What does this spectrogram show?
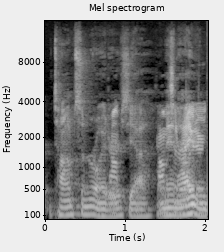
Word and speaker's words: Thomson Reuters: Um Chris, you guys have picked up some incredible awards, Forbes, Thomas Reuters. If I Did I Did I pronounce that correctly again? I know I asked you last time. Thomson Reuters, yeah.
